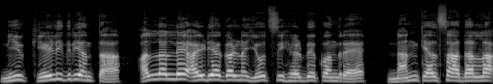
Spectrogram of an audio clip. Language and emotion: Kannada, angry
